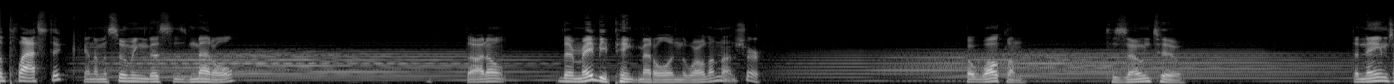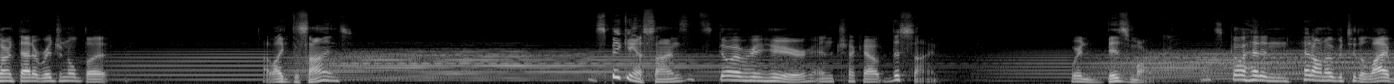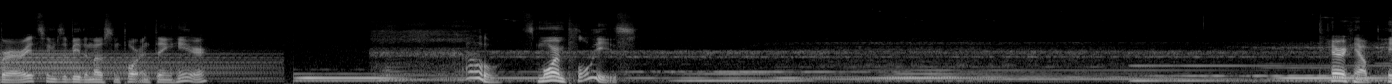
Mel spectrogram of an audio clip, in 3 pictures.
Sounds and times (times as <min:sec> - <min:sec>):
Speech: 0:00.0 - 0:02.4, 0:04.7 - 0:07.6, 0:09.7 - 0:10.3, 0:11.1 - 0:11.9, 0:13.6 - 0:15.0, 0:16.6 - 0:17.5, 0:19.8 - 0:23.4, 0:24.7 - 0:30.0, 0:31.6 - 0:34.2, 0:41.1 - 0:41.8.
